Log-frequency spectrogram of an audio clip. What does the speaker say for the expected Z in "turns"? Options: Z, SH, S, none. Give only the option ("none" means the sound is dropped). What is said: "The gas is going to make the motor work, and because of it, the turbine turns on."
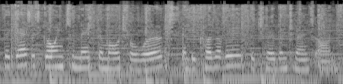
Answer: Z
